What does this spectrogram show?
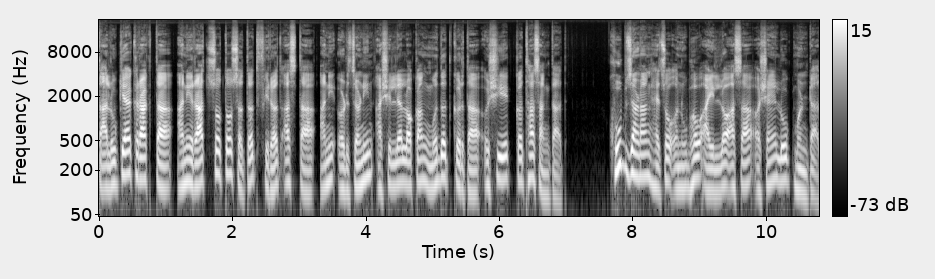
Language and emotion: Goan Konkani, neutral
